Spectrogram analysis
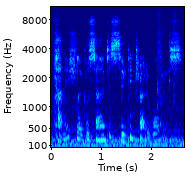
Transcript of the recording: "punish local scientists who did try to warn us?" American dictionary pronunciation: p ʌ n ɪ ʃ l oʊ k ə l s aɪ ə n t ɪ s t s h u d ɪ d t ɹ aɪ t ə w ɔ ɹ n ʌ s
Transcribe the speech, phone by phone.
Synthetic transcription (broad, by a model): p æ n ɪ ʃ l oʊ k ə l s aɪ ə n t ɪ s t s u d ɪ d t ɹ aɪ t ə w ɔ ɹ ʌ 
